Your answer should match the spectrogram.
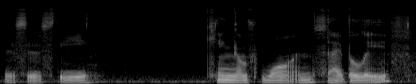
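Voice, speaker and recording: A person narrating in a soft, hushed, deliberate ASMR style while presenting cards as a host. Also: low-pitched, little pitch movement, vocal fry.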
